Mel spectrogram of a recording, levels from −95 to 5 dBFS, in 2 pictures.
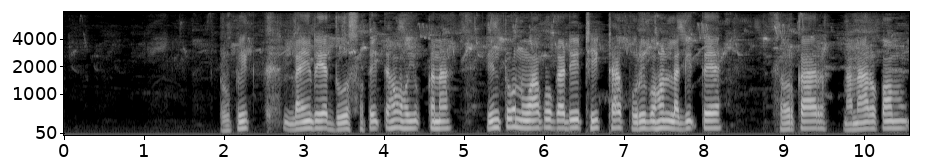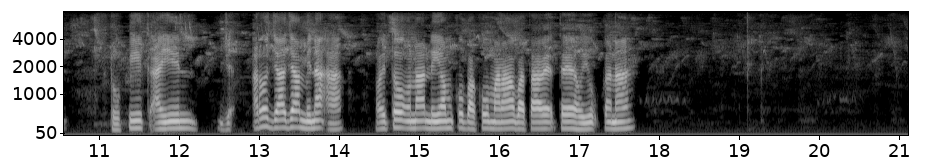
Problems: constant background noise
